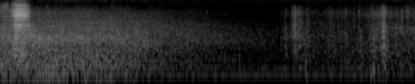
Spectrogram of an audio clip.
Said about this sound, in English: Oh, a port in a storm. It's pouring with rain, the wind is wild, and I've found shelter in a beautiful Kyrgyz yurt.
